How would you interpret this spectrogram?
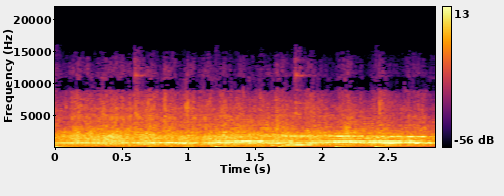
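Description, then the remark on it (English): Anti-abortion activists packing the audience in the Arizona state House applaud steadily after Republican leaders shut down a motion to repeal the law, dense clapping at moderate volume, with a few thumps underneath and faint murmuring voices mixed in. “That led to a round of applause by anti-abortion activists who packed the audience, as posted on X by the DNC.”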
